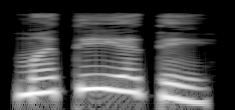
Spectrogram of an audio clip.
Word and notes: ಮುತ್ತಯಿದೆ: muttayide

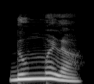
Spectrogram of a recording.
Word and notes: ದುಮ್ಮಳ: dummaḷa

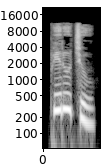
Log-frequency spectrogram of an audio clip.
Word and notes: ಪರಚು: kannada

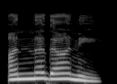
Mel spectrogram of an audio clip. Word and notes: ಅನ್ನದಾನ: kannada

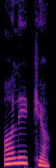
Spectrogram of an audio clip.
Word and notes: ಆಲೇಖ್ಯ: kannada

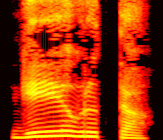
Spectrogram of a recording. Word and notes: ಗೇಯವೃತ್ತ: kannada

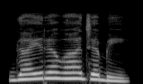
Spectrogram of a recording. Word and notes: ಗೈರವಾಜಬಿ: gaira vājabi

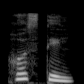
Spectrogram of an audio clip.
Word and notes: ಹೊಸತಿಲ್: Kannada

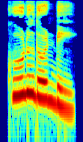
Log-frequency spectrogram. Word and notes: ಗಟ್ಟಿದುಡ್ಡು: gaṭṭiduḍḍu

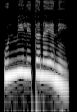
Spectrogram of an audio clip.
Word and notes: ಉನ್ಮೀಲಿತನಯನೆ: kannada

